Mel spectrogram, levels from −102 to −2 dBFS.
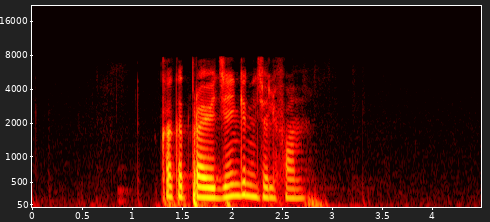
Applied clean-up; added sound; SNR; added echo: none; none; none; none.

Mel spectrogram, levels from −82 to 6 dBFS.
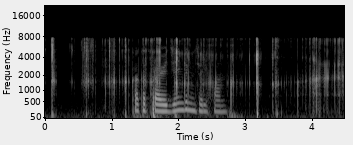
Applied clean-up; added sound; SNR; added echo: none; Crushing; -3 dB; none.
